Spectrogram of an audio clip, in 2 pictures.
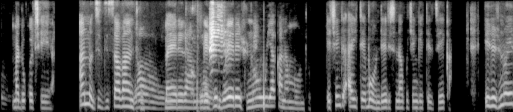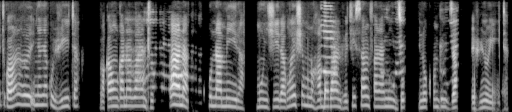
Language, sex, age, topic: Ndau, female, 25-35, health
